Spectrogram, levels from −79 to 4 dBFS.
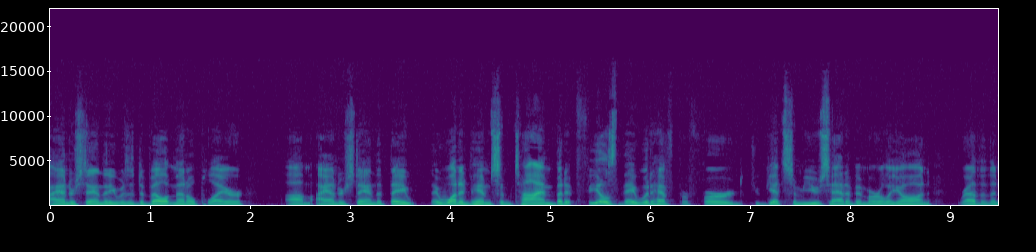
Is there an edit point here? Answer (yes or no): yes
